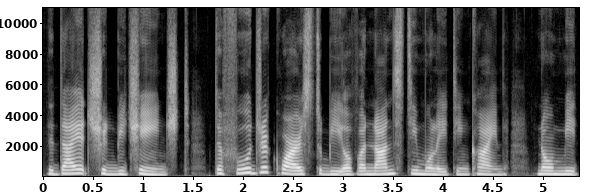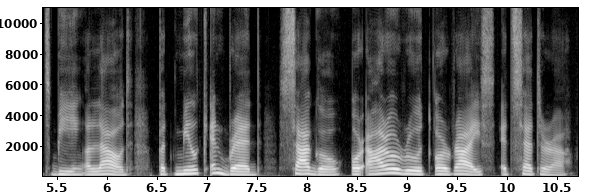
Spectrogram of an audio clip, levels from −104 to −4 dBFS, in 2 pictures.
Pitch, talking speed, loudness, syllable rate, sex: 205 Hz, 160 wpm, -19 LUFS, 4.2 syllables/s, female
